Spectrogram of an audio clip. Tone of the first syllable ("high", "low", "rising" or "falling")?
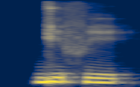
low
